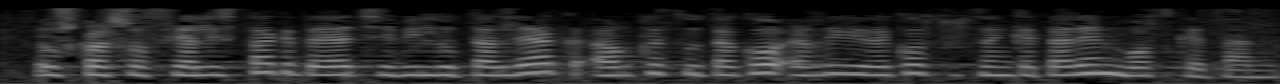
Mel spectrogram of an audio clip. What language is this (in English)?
Basque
